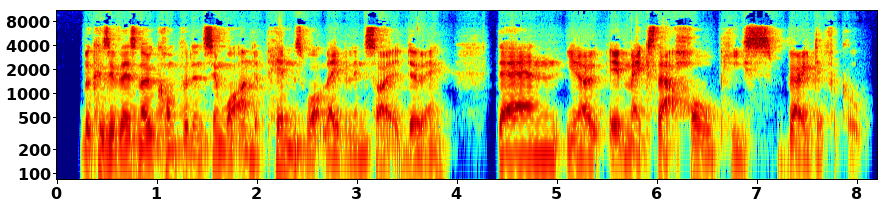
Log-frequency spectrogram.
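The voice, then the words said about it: British accent. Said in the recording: “we're headquartered in the UK, hence my accent”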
